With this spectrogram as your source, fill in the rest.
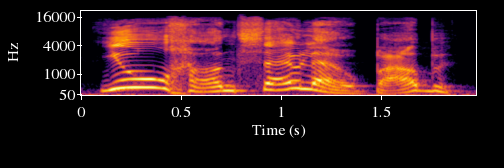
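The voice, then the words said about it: Exaggerated British accent imitating Rey. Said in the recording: “I like to exaggerate the British accent.”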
